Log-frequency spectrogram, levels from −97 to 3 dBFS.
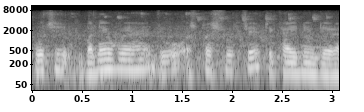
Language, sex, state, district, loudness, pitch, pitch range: Hindi, male, Bihar, Katihar, -17 LUFS, 120 Hz, 110-135 Hz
